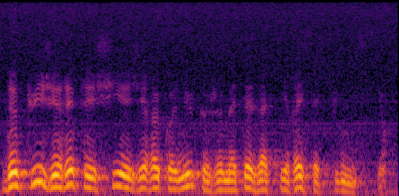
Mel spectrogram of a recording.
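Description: A man reading a classic storybook aloud in the first person, with expressive storytelling. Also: mid-range voice, a little fast. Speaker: audiobook reader. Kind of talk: storybook narration. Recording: tinny phone-like audio.

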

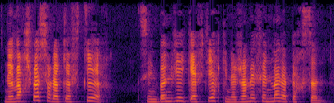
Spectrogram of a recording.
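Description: In a storybook reading, a woman voices Fifi, a bold, mischievous young girl adventurer, in a fairly high, bright, pushed voice at a quick pace. The mood is playful, and she sounds cheeky and boastful.

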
